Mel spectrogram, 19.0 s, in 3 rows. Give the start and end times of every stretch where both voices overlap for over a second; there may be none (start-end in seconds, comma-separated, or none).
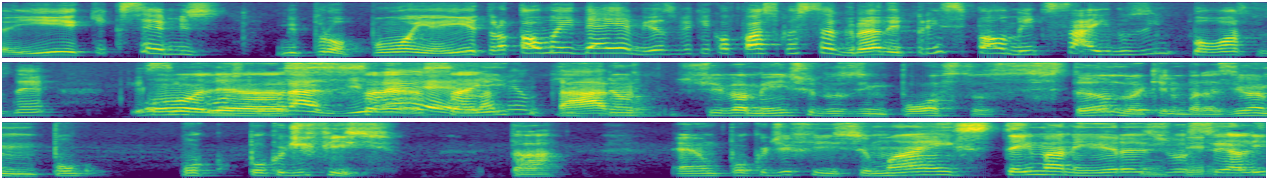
7.0-9.6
